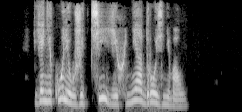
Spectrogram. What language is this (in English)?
Belarusian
